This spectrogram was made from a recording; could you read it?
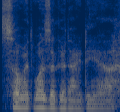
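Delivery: hushed, whispered voice. Speaking in character to the others after they pass a wall: whispering. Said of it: "I whisper to the others".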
